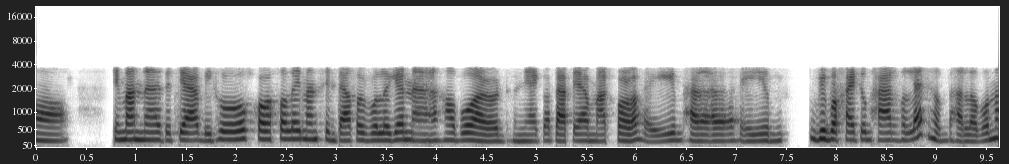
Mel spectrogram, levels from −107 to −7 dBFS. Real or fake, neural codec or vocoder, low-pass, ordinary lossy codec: fake; codec, 16 kHz, 0.7 kbps, FocalCodec; 3.6 kHz; none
